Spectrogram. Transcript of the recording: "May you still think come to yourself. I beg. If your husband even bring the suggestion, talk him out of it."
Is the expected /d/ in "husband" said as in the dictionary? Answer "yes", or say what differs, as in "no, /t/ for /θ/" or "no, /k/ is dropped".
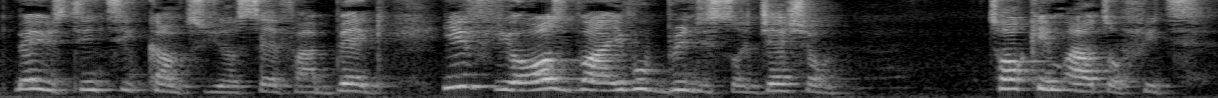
no, /d/ is dropped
